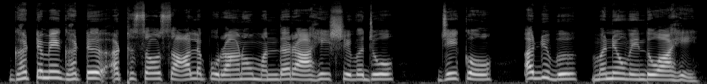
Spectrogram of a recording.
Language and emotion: Sindhi, neutral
